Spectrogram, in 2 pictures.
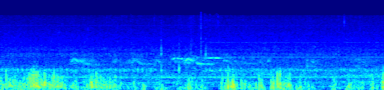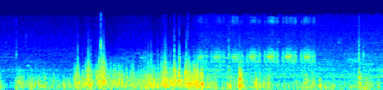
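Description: A small bird chirps and trills nearby.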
